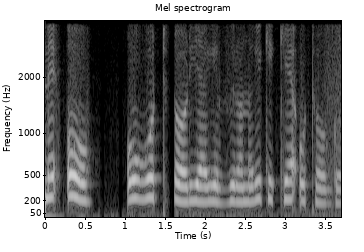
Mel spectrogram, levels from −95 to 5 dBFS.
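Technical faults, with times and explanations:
0.56 to 2.25 s, repeated stalls (stutter): the speech keeps catching, about 20 times in this stretch, as late packets let the jitter buffer run dry. Each time the receiver stretched the last sound to fill in, 348 ms in all, the longest hold 104 ms, so nothing's lost but it drags.
2.81 s to the end, jitter buffer slow-down: here the receiver was rebuilding its reserve by repeating single pitch periods and bits of pause, adding 66 ms. The speech plays at about 93% speed with the pitch unchanged, so sounds come out drawn-out.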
